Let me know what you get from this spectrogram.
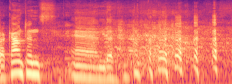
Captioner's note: laughter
